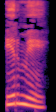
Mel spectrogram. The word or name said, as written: ಇರ್ಮೆಯ್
